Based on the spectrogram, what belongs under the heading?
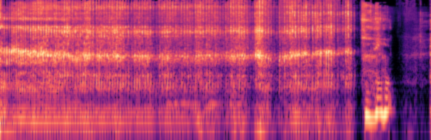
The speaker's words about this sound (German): So, ich, ich greife mal in die Trommel rein und rühre mal.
